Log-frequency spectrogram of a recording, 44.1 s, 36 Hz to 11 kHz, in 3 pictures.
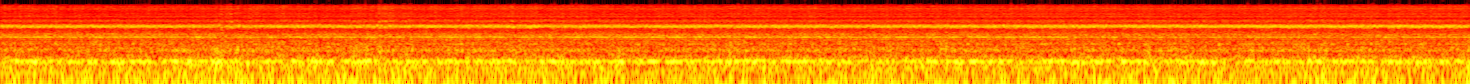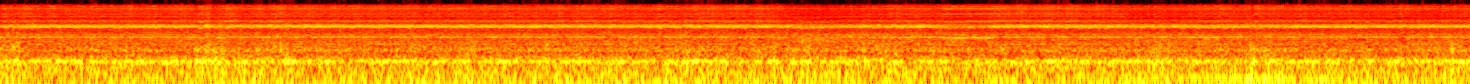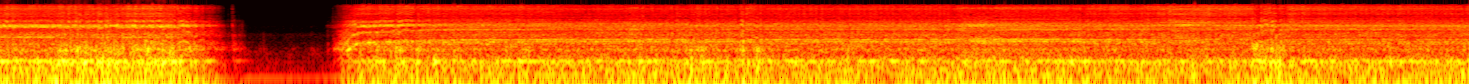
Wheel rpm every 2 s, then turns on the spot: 230, 230, 230, 230, 230, 230, 230, 230, 230, 230, 230, 230, 230, 230, 240, 170, 80, 200, 200, 200, 200, 200.
none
